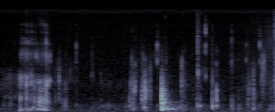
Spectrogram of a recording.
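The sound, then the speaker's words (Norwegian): Coffee being sipped with a brief slurp, followed by breathy swallows and a scatter of small wet mouth clicks, all fairly quiet and without talk. “Sorry, jeg må drikke kaffe.”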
